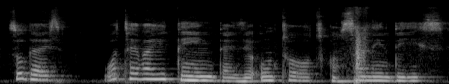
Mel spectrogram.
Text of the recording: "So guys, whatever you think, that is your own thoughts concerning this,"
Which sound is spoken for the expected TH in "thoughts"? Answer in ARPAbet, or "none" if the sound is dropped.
T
